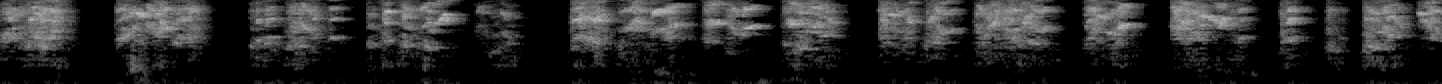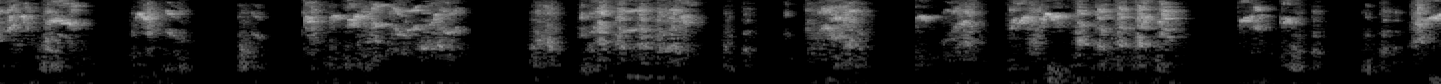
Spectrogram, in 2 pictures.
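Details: Pet lovebirds, five together, keeping up shrill rapid chirping and squeaky chatter for the whole stretch, notes tightly packed with brief gaps.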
